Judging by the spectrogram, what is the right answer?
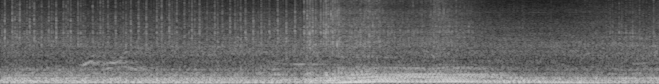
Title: misfire st johns az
